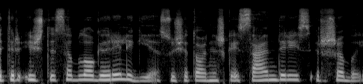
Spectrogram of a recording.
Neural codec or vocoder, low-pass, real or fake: none; 14.4 kHz; real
